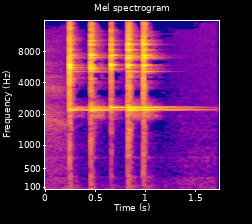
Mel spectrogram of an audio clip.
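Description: A mug of cold water is clinked five times in quick, fairly even succession, each bright tap leaving a steady ringing tone that hangs on and fades after the last strike. Clear.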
